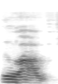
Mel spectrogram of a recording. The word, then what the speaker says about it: love: uma sílaba só, mas eles usam esse símbolo aqui para dar assim uma sensação de de mistura de a com u, uma coisa assim, love, love, observação.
